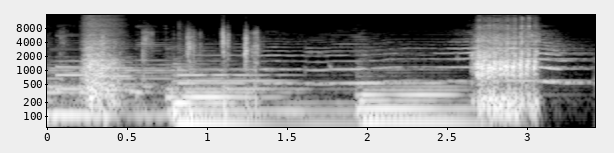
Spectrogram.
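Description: A horse lets out a breathy burst, then a long, wavering neigh that trembles in pitch, and finishes with a loud, rough snort, from a horse sound library made for the show Spirit Riding Free. No one speaks.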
